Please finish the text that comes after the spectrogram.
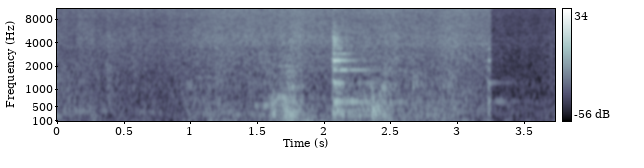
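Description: Bitter gourd frying in a pan on the stove, giving a steady close hiss of sizzling oil with one brief metallic clink midway, alone without voices.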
